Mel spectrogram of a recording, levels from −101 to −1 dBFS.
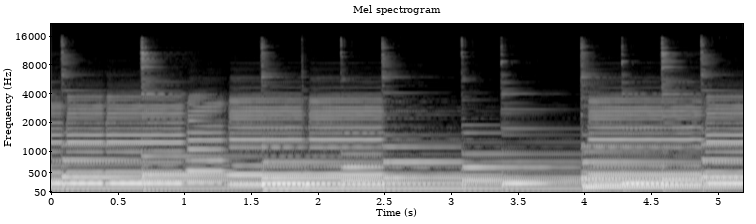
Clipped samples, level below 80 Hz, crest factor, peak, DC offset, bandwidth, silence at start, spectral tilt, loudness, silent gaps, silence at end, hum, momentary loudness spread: under 0.1%; -56 dBFS; 12 dB; -8 dBFS; 1%; 11.5 kHz; 0 s; -9 dB/octave; -21 LUFS; none; 0 s; none; 8 LU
